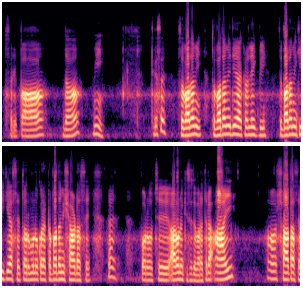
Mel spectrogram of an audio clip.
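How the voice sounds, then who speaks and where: A man's voice: a little high, sharp tone, smooth, no echo. A man tutoring English in a chatty, informal way, often checking in with "right?". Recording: muffled dry lo-fi mic.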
